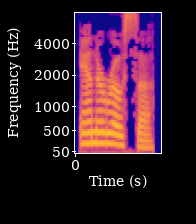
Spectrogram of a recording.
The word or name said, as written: anarosa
